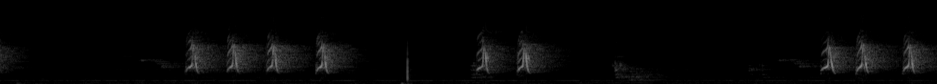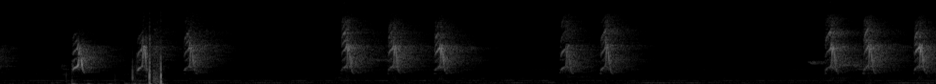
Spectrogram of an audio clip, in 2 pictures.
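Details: Lure recording of a male prinia: quick series of bright, high-pitched chirps clustered in groups of two to five, recurring every second or two, with a couple of sharp clicks and a steady faint background hum.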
